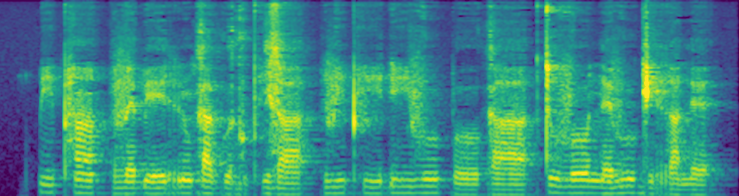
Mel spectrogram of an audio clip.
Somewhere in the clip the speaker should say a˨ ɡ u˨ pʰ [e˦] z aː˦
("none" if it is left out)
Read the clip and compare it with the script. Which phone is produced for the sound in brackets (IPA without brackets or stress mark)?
i˦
